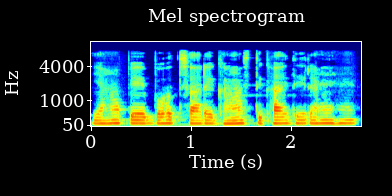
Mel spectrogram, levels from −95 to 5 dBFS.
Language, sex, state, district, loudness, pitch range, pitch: Hindi, male, Jharkhand, Ranchi, -19 LUFS, 120-130 Hz, 125 Hz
